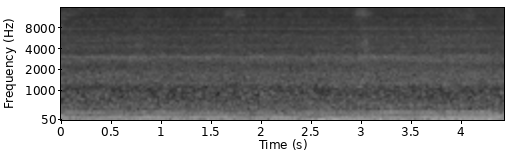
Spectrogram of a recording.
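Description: Steady low hum of city street traffic and engines, with no distinct single event.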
